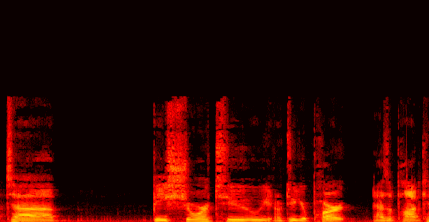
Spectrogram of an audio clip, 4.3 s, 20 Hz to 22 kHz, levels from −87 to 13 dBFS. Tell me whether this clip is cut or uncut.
uncut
